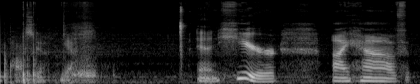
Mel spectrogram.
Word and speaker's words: Posca: Am I pronouncing that correctly? Posca, yeah.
